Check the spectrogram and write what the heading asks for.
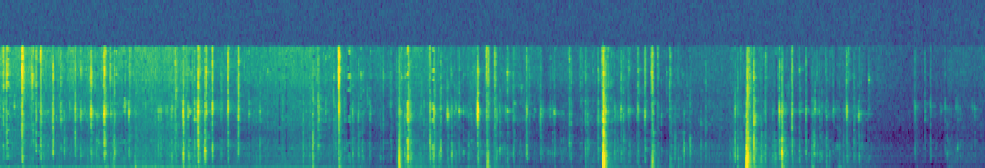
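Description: Faint, scattered keystrokes of a computer keyboard being typed on, with a couple of louder key presses around the middle and about three-quarters of the way through.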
